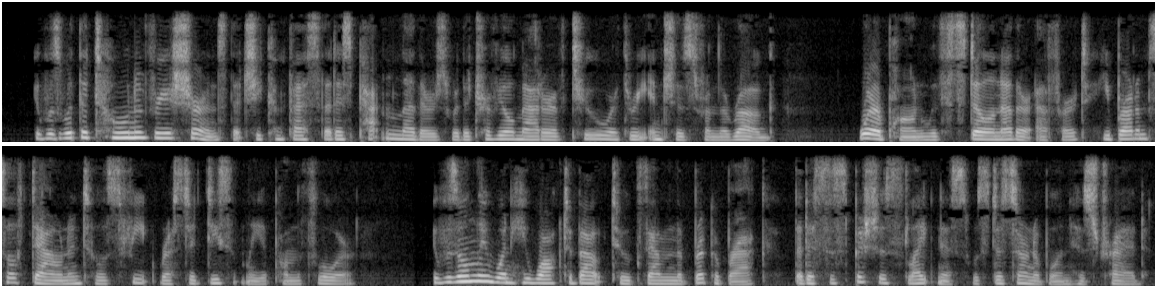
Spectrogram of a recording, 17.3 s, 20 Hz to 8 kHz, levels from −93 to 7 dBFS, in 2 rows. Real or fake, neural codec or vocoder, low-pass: real; none; 7.2 kHz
